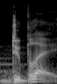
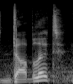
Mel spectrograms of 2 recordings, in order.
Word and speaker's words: doublet: said uh doublet and i've always pronounced duble is that correct or am i wrong it's doublet i trust the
